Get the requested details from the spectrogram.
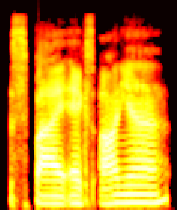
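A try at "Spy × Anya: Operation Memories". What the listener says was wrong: The X is silent. You don't have to say it, bro. It's just just Spy Anya.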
